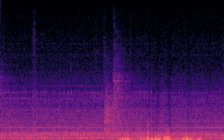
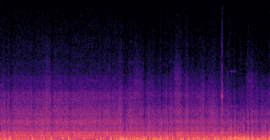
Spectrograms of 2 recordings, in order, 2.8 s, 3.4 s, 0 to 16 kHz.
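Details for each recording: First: So there you go. Yeah, it runs really nice. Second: 2001 Sharp Comfort Touch 5000 BTU window air conditioner AF-S50CX, room about 69°F: after switching from cool to fan only, fan rush continues over a steady compressor hum; compressor did not shut off, owner guesses a protective delay.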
